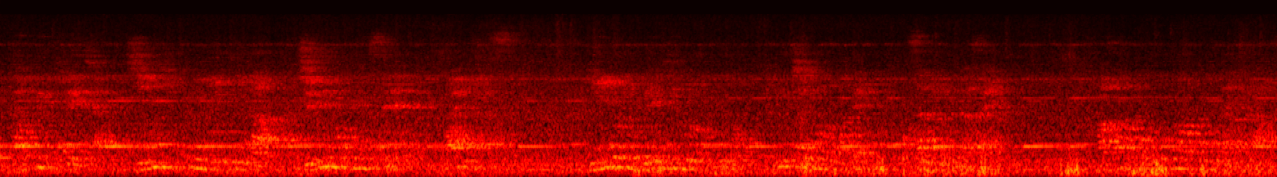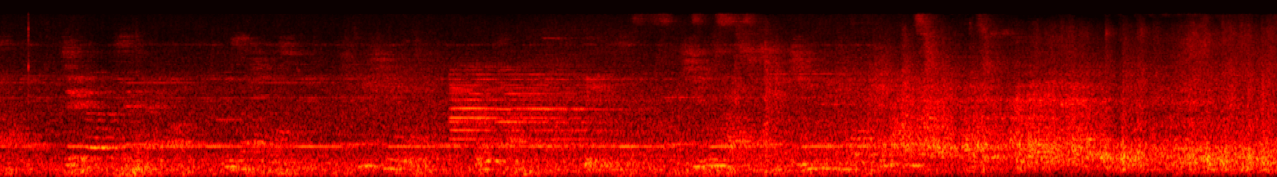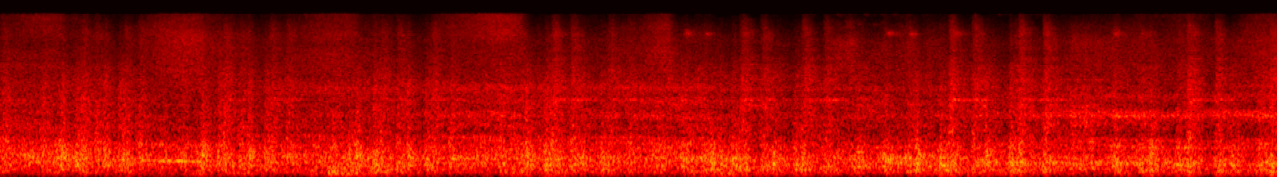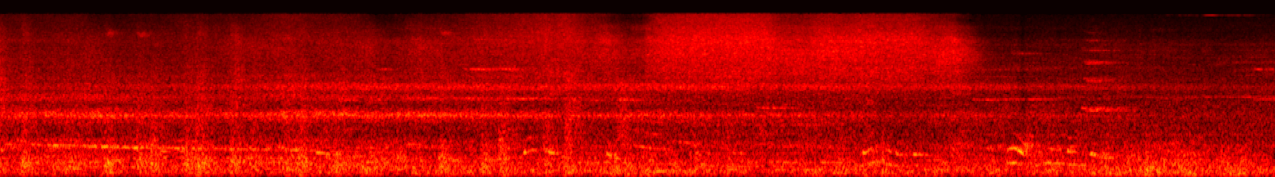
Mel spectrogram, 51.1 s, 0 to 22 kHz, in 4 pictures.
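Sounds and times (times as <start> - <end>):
electric train slowing to a stop: 14.5 - 51.0.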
